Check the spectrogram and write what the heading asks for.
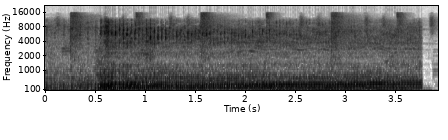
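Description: A motorcycle engine roars loudly past, a steady low, buzzing drone that swells in after a quiet start and holds for about three seconds before cutting off abruptly.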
